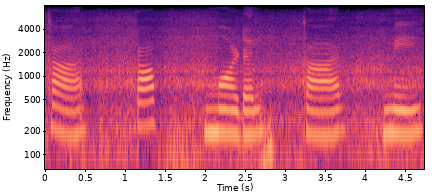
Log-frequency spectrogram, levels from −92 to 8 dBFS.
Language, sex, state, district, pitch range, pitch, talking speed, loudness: Hindi, female, Chandigarh, Chandigarh, 180-195 Hz, 190 Hz, 65 wpm, -15 LUFS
